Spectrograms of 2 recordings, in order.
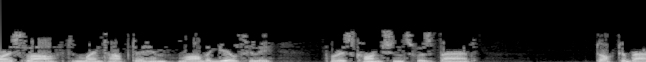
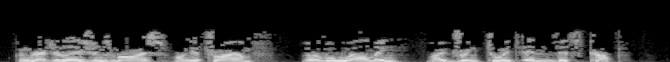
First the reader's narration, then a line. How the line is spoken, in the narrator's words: Barry, their neighbour from home, called out in his alarming way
